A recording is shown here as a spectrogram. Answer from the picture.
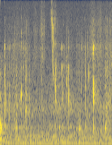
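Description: Chewing a mouthful of fried chicken: faint, soft, irregular clicks and crunches, a few scattered through the moment.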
